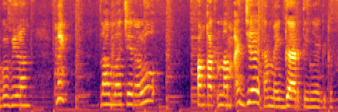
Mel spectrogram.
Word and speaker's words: Pangkatenam: Jadi dibacanya pangkat 6 ya. Ada yang pangk6 atau apa pokoknya pangkat 6 sebenarnya bacanya.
